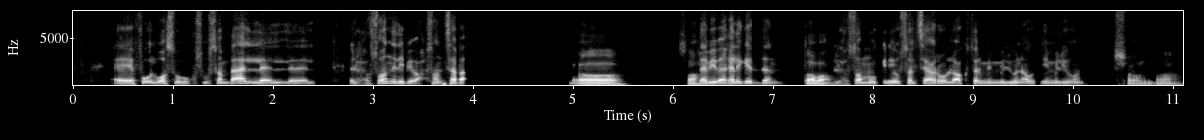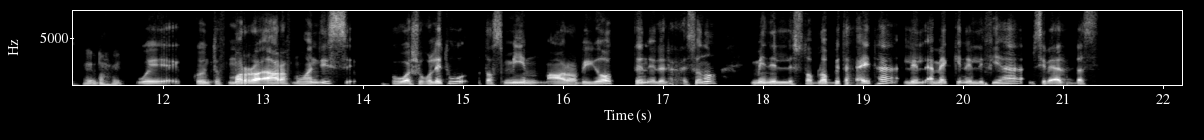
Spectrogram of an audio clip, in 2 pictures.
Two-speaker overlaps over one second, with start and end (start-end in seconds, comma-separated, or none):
none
